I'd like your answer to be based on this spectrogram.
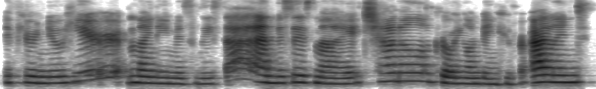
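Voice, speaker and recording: A hoarse woman, chatting casually as host of a live garden tour from her computer room, greeting viewers by name. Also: a little high, animated, a little slow, pushed and bright. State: hoarse from recent illness.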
